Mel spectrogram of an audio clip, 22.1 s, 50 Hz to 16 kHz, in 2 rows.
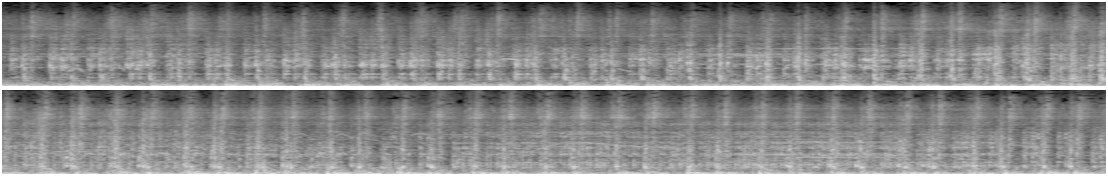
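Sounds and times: drums beating fast rhythm: 0.0 - 22.0.

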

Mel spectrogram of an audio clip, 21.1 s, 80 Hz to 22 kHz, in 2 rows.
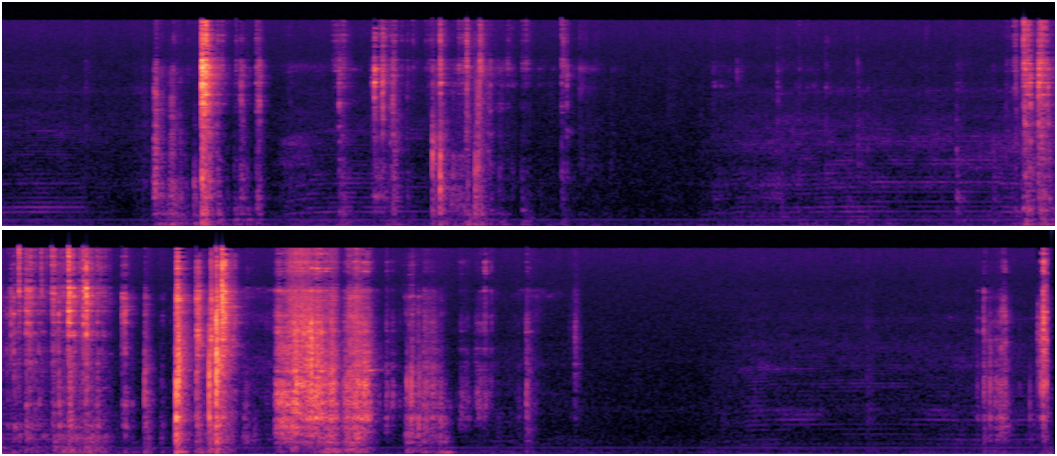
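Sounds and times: metal parts scraping and rattling: 3.3 - 5.9, 10.0 - 16.0, 20.3 - 21.0.

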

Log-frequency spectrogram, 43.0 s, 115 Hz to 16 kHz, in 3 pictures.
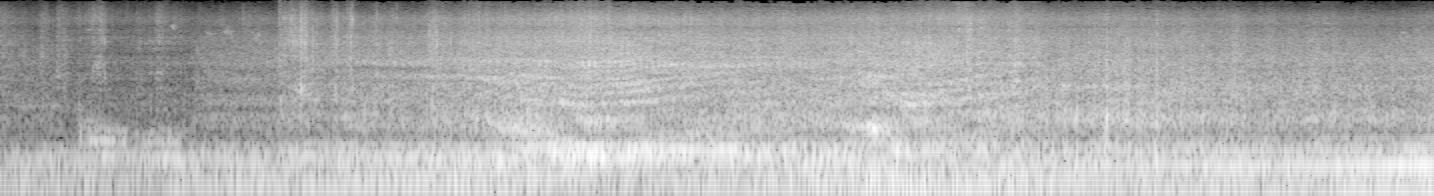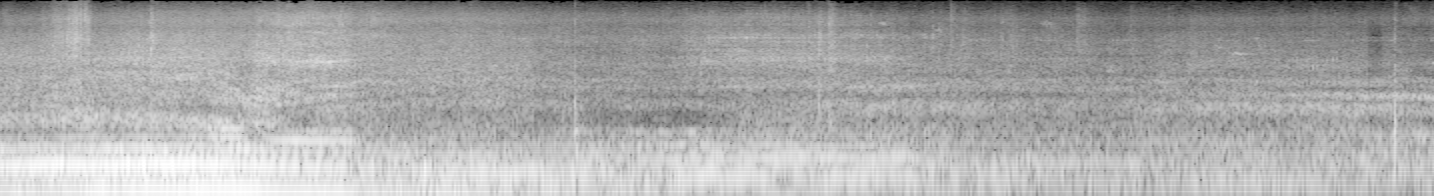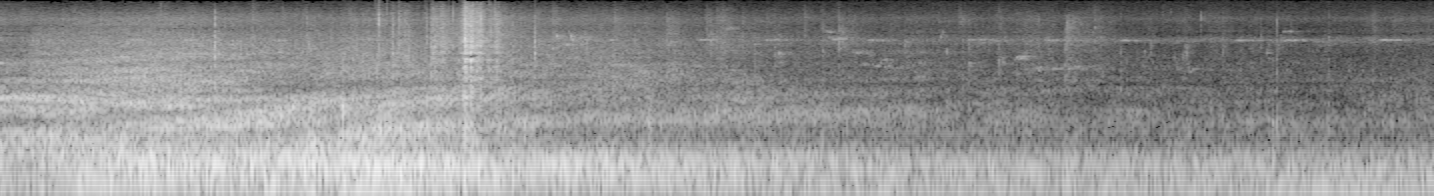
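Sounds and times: engine droning: 0.0 - 43.0.

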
